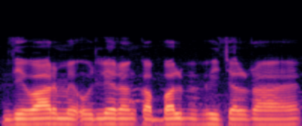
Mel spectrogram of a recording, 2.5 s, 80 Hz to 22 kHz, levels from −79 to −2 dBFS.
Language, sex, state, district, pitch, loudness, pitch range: Hindi, male, Jharkhand, Garhwa, 125 Hz, -17 LUFS, 125-130 Hz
